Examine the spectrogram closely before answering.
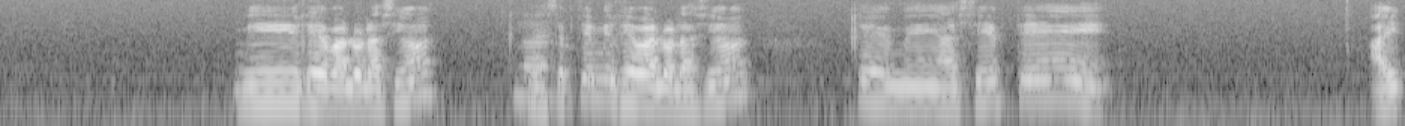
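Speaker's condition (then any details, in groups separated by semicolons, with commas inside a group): Down syndrome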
